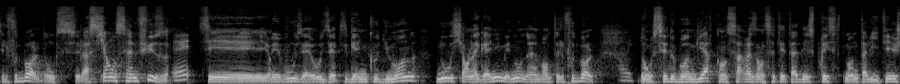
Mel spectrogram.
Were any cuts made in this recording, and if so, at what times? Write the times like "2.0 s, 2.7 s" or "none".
2.7 s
